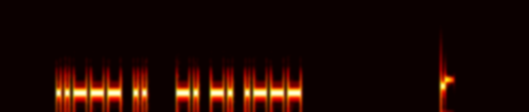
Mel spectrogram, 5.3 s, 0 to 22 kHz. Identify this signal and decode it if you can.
Morse code, heard as a keyed tone, about 28 wpm, 700 Hz. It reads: 2I NNJ
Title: Winter Field Day Exchanges Encore 28wpm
